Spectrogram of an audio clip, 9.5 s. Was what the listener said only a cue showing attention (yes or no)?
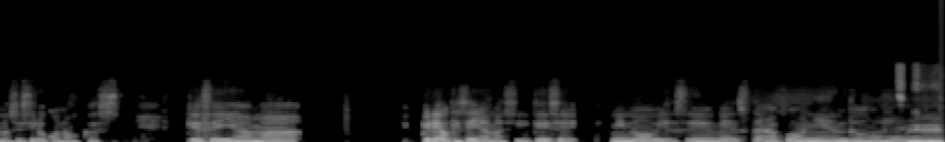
no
